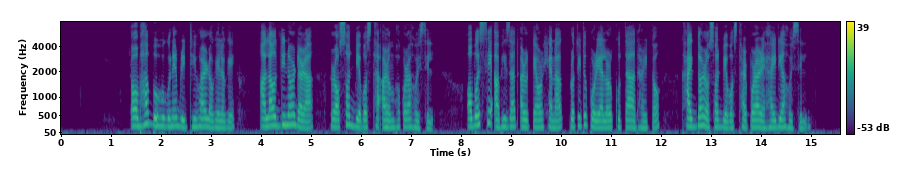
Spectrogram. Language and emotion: Assamese, neutral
